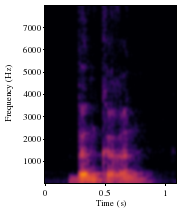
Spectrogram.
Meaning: 1. to create a stock of (mostly of fuel) 2. to devour, to feast, to eat voraciously in large quantities
- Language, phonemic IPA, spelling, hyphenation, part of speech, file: Dutch, /ˈbʏŋ.kə.rə(n)/, bunkeren, bun‧ke‧ren, verb, Nl-bunkeren.ogg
